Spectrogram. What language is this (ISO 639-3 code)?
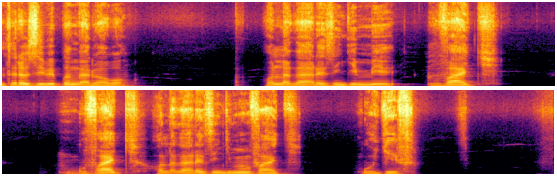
bjt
